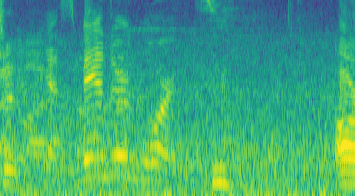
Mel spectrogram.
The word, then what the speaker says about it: Vandervoort: with the Nery and I'm here with Laura Vander warts there you go hi that's how you pronounce it yes Vander warts all right and of course you're here with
